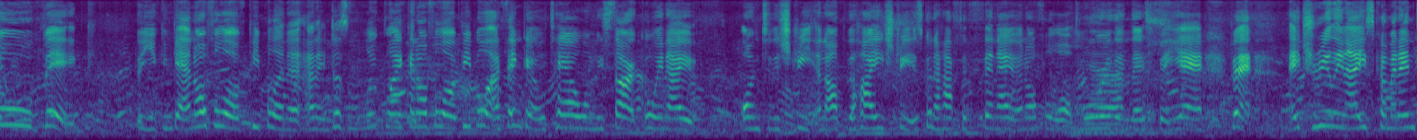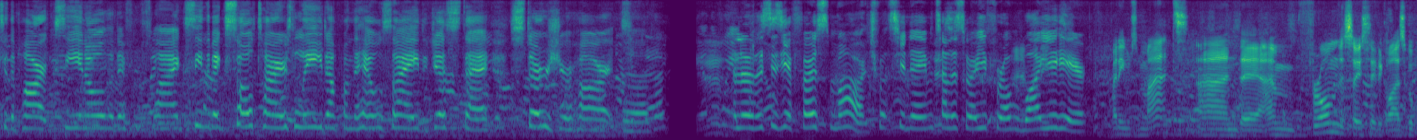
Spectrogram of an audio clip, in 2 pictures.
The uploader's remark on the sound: The All Under One Banner Edinburgh march for Scottish Independence. Hear what a train carriage full of tired, happy Yessers sounds like!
